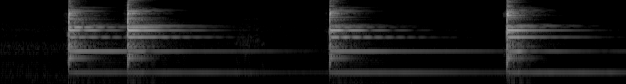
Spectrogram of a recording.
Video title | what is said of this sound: rings like a bell 🔔✨ | it makes a really nice one. Bing! So it rings like a bell now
